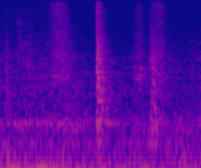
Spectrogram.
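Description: A steady low hum with three brief, soft clicks and rustles, from gloved hands handling a small cosmetic container and dropper.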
